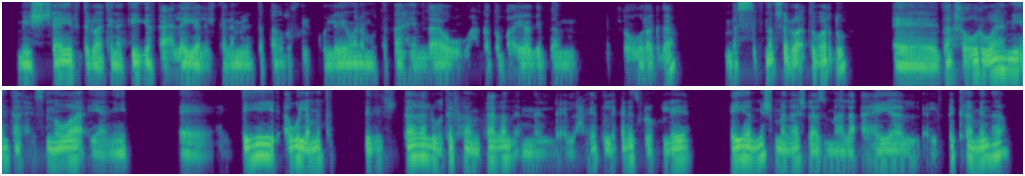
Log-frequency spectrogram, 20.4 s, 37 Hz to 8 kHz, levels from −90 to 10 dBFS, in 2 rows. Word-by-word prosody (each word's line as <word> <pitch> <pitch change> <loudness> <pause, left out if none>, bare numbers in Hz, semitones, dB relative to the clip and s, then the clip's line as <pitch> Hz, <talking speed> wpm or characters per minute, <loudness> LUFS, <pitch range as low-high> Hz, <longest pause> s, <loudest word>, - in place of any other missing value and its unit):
مش 80 0 +3
شايف 90 0 +3
دلوقتي 70 +3 0
نتيجة 85 +4 +1
فعلية 80 +1 +2
للكلام 75 +1 -5
اللي 80 - -2
أنت 80 - -11
بتاخده 80 0 -8
في - - -22
الكلية، 80 +2 -1
وأنا 85 0 +1
متفهم 80 0 -5
ده 80 +2 +1
وحاجة 80 -1 -5
طبيعية 80 +1 -2
جدًا 80 0 -4
من 80 0 -6 0.5
شعورك 80 0 -3
ده، - - -2 0.5
بس - - +2
في - - -3
نفس - - +1
الوقت - - +3
برضه - - +1 0.5
آآ 75 -2 +3
ده 85 +5 0
شعور 90 +3 +2
وهمي 105 +3 +4
أنت 105 -1 -3
هتحس 95 - -8
إن 95 - +1
هو 105 +2 +5
يعني 75 0 -5 0.5
آآ 65 -2 -4
هينتهي 110 - +3 0.2
أول 110 +1 +6
لمّا 95 +2 +4
أنت 105 - -11 0.3
تبتدي 95 +2 -1
تشتغل 115 +3 +2
وتفهم 95 -1 -1
فعلًا 110 +4 0
إن 75 0 -6
ال 75 0 -10
الحاجات 95 +4 -8
اللي 90 -1 -1
كانت 105 +2 -1
في - - -24
الكلية 95 +6 0 0.4
هي 110 +2 +7
مش 110 +2 0
ما 95 - +2
لهاش 95 +2 -2
لازمة، 85 0 -2
لأ 80 - -2 0.2
هي 90 +1 +1
ال 85 - -7
الفكرة 115 - -2
منها 120 +9 +2
85 Hz, 175 wpm, -25 LUFS, 80-105 Hz, 0.5 s, هي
